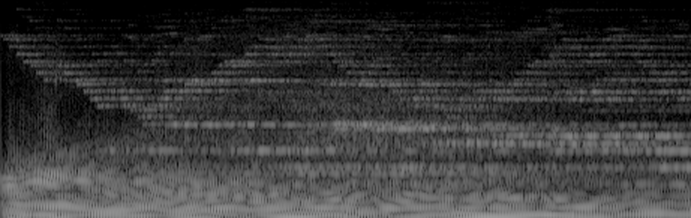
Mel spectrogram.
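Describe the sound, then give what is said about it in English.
A loud sci-fi sound effect of the cosmic key invented by Gwildor, a device with tuning forks on spinning arms, hums with layered metallic, tuning-fork-like ringing tones. Shimmering pitches sweep up and down over a steady drone for about seven seconds, with no voices. “And the cosmic key sounds like this.”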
